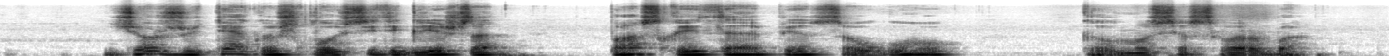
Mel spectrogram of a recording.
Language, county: Lithuanian, Klaipėda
